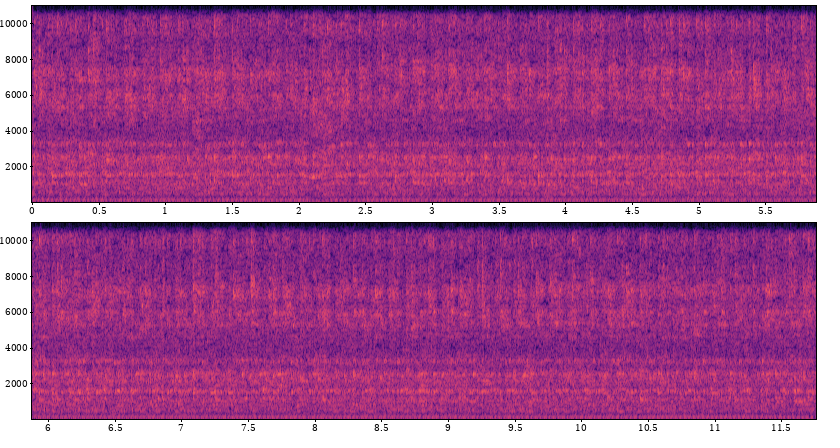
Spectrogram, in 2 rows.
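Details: 1966 U302 after corrected rebuild issues, out under its own power: loud raw unmuffled exhaust with even, steady low throb at idle, no misses or knocks; normal healthy idle.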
